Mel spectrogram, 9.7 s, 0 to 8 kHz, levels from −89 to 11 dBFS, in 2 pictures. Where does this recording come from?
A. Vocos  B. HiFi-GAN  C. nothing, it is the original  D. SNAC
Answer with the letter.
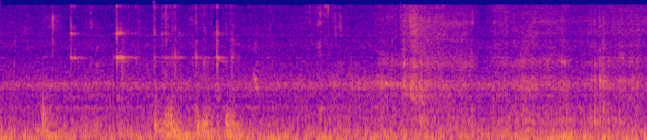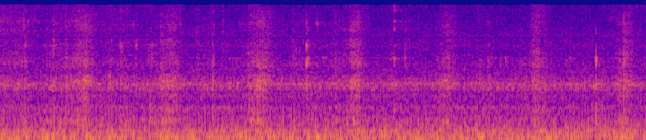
A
